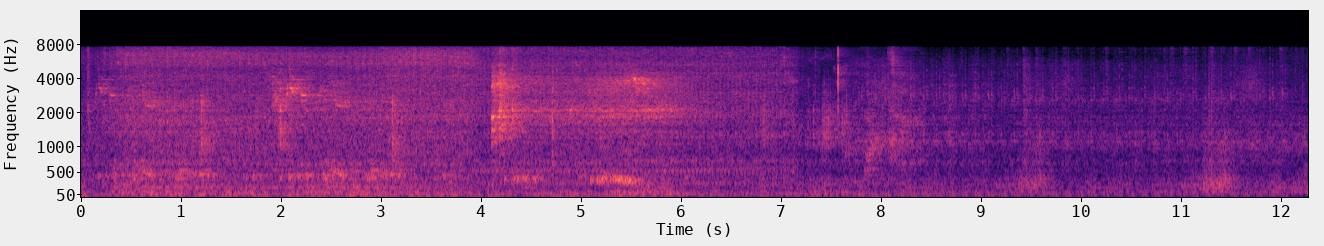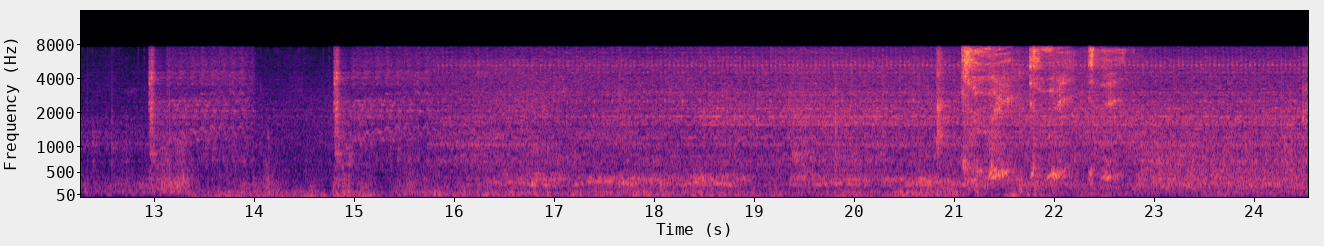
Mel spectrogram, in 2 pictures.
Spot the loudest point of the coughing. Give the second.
21 s.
